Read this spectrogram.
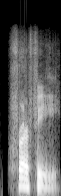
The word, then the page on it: furphy: American English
